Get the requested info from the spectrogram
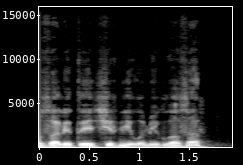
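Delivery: ordinary delivery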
